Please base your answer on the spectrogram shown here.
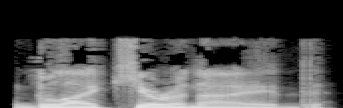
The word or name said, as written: glycuronide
